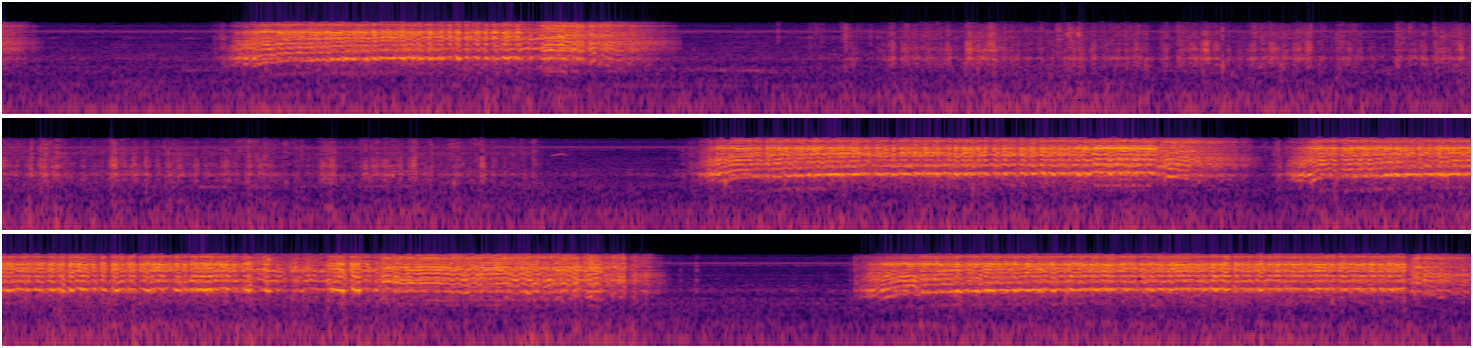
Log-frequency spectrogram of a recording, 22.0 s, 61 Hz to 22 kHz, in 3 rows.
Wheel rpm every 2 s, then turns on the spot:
50, 80, 10, 20, 20, 90, 110, 150, 130, 80, 140.
4-10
